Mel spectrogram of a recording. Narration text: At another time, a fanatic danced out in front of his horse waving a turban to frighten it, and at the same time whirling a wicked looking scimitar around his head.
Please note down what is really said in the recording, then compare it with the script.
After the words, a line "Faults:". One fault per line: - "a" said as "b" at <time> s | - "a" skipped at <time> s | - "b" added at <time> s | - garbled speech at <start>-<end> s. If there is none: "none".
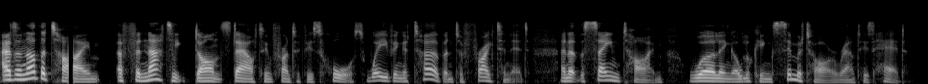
At another time, a fanatic danced out in front of his horse waving a turban to frighten it, and at the same time whirling a looking scimitar around his head.
Faults:
- "wicked" skipped at 7.4 s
